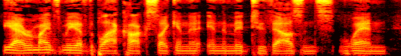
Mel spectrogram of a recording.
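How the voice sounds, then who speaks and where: A man with a fairly deep American voice hosts a sports talk show. He speaks casually and informally, with open enthusiasm for what he is discussing. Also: steady tone, normal speed, fairly bright tone. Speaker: sports radio host.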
